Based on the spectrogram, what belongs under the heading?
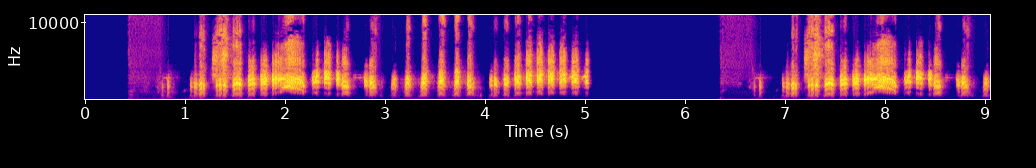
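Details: Dollarbird (Eurystomus orientalis) gives harsh, rasping chatters, rapid grating notes run together in two bursts separated by a short pause, with a faint low rumble beneath.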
